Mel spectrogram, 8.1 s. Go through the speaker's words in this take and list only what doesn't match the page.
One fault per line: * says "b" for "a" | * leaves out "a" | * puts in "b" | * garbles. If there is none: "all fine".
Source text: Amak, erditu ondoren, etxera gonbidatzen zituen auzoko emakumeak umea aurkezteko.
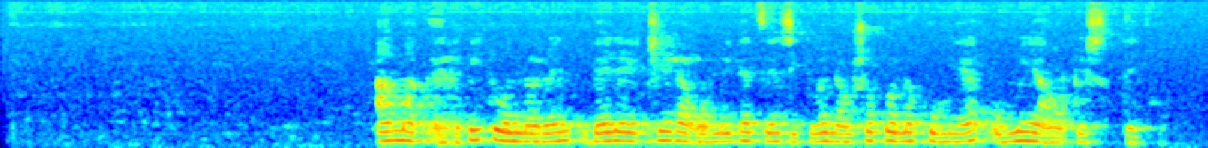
* puts in "bere"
